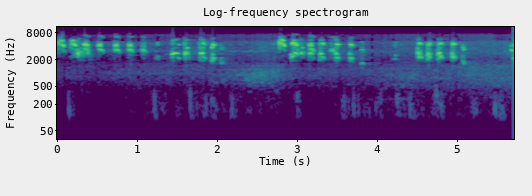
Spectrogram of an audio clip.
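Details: Bald eagles on high alert at their Southwest Florida nest after an owl attack, the female staying with the eaglets. Rapid, high staccato chittering comes in quick bursts of several notes, with soft low rustling beneath.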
